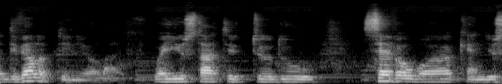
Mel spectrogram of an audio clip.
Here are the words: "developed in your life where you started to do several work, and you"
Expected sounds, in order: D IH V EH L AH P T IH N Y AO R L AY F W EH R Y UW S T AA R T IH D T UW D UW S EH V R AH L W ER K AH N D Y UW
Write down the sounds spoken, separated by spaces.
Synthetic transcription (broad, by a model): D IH V EH L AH P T IH N Y AO R L AY F W EH R Y UW S T AA R T IH D T UW D UW S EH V AH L W ER K AH N D Y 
